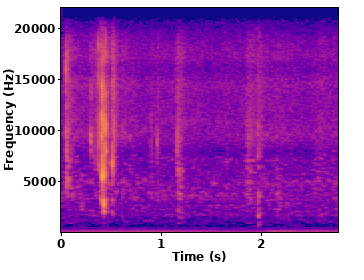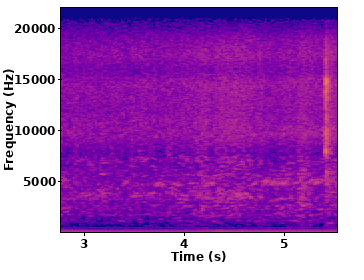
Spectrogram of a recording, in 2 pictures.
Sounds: Sneeze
